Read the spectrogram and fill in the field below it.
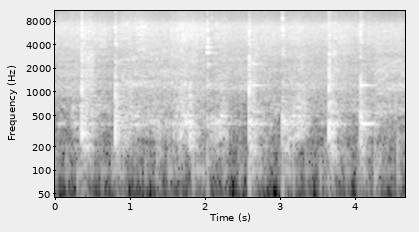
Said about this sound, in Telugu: బంగాళదుంపలు వేసేసానంటే ఒకసారి కలుపుకున్నాం.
